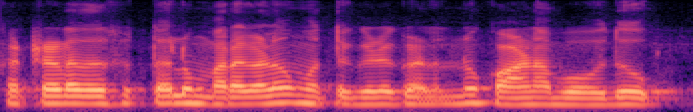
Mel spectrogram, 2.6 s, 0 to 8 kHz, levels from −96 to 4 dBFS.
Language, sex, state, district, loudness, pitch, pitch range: Kannada, male, Karnataka, Bangalore, -16 LUFS, 145 Hz, 140-155 Hz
